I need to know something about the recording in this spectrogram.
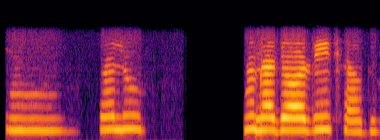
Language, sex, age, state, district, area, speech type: Maithili, female, 30-45, Bihar, Araria, rural, conversation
